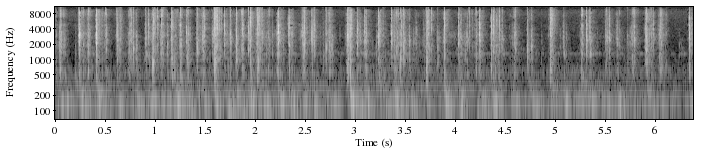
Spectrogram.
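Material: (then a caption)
Plastic. Fingertips type continuously on the keys of a black plastic computer keyboard. The result is a rapid, steady stream of short, bright clicks over a soft low thump, with each keystroke dying away almost at once.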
